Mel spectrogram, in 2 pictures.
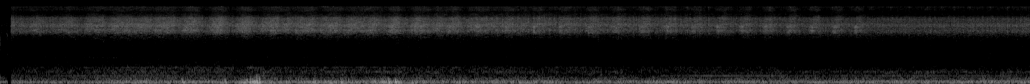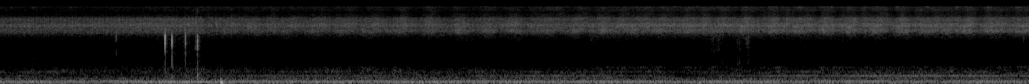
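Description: Steady high-pitched insect chorus with a fast, even pulse, over a low steady hum. A few short chirps come about twelve seconds in.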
